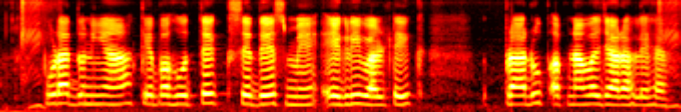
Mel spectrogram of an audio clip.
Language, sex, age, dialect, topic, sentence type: Magahi, male, 25-30, Western, agriculture, statement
